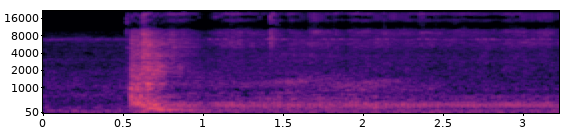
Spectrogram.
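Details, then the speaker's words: Whirlpool (Amana-badged) washer on drain and spin test after service: a thump as the cycle engages, then a steady, even hum with no grinding or knocking; spin runs smooth and normal. "All right, she's spinning. Nice and smooth."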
